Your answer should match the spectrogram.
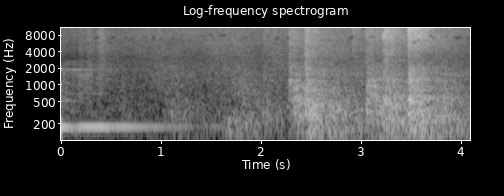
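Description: A low held musical note dies away over the first second and a half. It is followed by a couple of seconds of shuffling, scraping and rustling as two players sit down together at a keyboard bench.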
